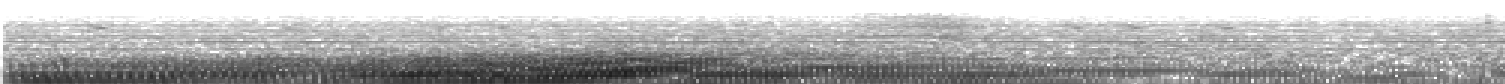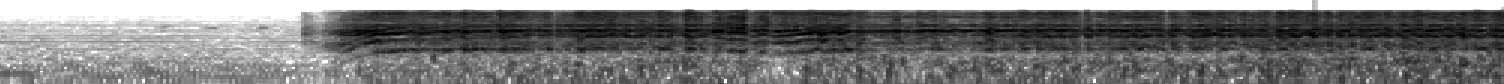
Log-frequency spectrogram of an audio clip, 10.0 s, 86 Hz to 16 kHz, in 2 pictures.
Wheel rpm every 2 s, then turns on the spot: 0, 0, 0, 150, 220.
none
